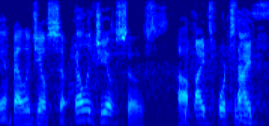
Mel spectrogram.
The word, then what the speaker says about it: BelGioioso: Belgioioso.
